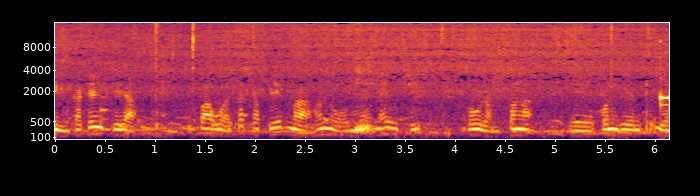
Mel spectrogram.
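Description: Speech: one person talking steadily without a pause, over a faint background hiss.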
